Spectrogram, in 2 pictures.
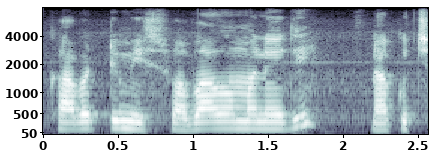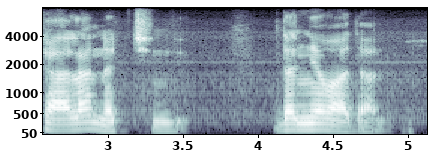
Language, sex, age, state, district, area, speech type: Telugu, male, 18-30, Andhra Pradesh, Krishna, urban, spontaneous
